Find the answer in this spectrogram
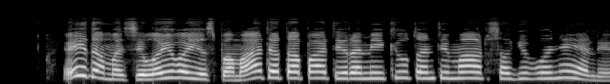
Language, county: Lithuanian, Utena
